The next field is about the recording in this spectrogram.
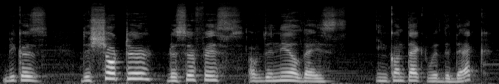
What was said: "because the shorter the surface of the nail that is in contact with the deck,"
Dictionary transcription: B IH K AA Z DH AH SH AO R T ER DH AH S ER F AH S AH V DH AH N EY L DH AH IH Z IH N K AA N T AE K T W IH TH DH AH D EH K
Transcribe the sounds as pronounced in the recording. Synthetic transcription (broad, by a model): B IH K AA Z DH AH SH AO R T ER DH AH S ER F AH S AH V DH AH N EY L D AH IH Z IH N K AA N T AE K T W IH DH AH D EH K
